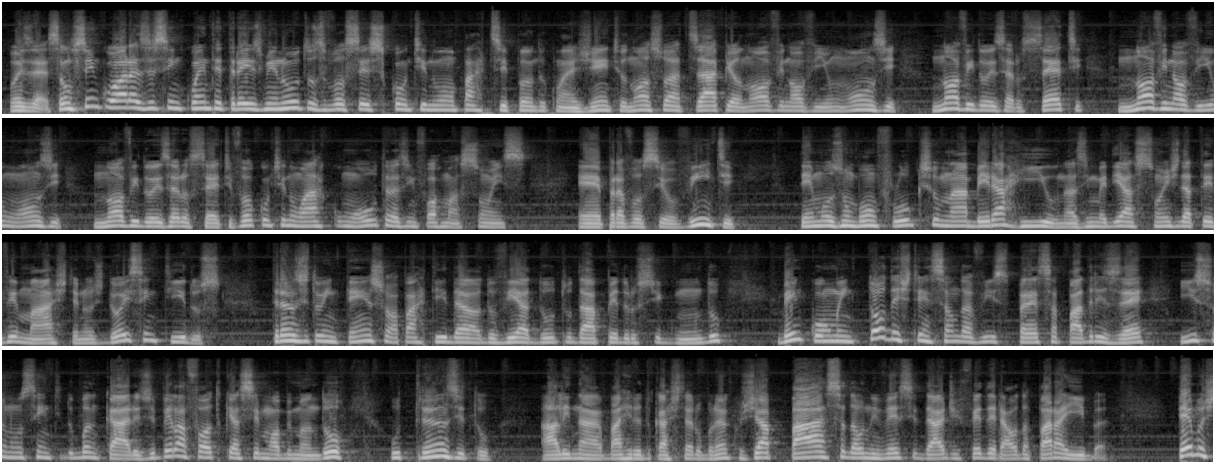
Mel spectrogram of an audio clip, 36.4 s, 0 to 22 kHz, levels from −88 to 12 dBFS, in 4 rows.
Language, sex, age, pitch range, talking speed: Portuguese, male, 20-39, 140-180 Hz, 160 wpm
